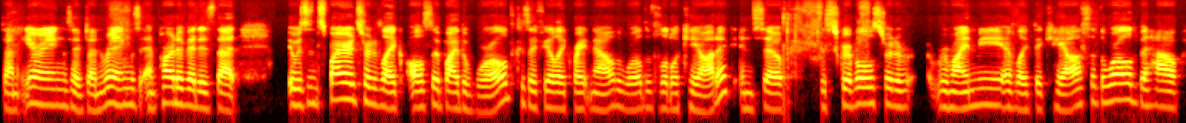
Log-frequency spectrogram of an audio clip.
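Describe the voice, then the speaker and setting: Low-pitched middle-aged woman, chatty interviewee. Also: fairly quick, darkish tone, no room sound. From United States. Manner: rambling, informal, frequent "like" and "you know". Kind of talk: casual interview chat.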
